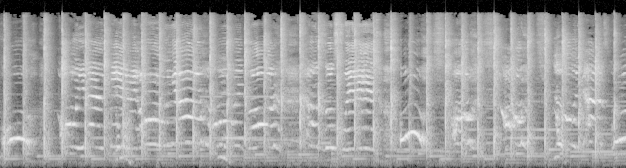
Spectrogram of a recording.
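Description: Steady hand claps, about three a second, over music with sustained chords and a sung melody.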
